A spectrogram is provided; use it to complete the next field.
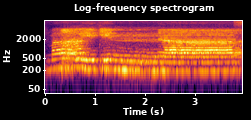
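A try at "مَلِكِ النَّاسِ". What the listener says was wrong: Dengunya agak lama, lunnya. Malikin nas.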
